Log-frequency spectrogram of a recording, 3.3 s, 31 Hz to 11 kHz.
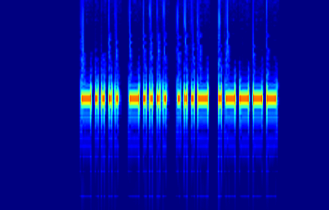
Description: Morse code, heard as a keyed tone, about 36 wpm, 690 Hz. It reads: 66V1
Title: Four Challenging Letter-Number Combinations 35wpm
